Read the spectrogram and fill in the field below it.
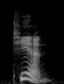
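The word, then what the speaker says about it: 天: this character is pronounced that means heaven is pronounced Tian it means heaven Koreans would borrow Chinese but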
